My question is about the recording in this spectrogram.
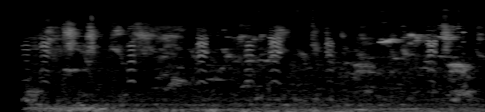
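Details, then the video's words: Finches playing, a dense chorus of short high chirps and tweets overlapping continuously, with soft low rustling and thumps underneath. "Cute Birds Chirping Sounds | Beautiful Finches Playing"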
